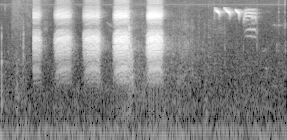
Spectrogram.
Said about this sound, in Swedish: Jo, det var det här krr, krr, krr lätet som avsågs. Ja. Jo, det är mycket kännbart när man har lärt sig känna igen det. Det är nötkråka.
